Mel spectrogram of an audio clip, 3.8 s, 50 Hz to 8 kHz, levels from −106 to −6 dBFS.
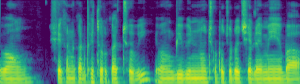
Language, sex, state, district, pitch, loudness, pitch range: Bengali, male, West Bengal, Dakshin Dinajpur, 95 Hz, -19 LUFS, 95-100 Hz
